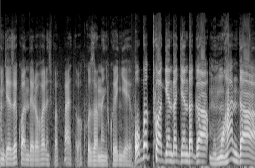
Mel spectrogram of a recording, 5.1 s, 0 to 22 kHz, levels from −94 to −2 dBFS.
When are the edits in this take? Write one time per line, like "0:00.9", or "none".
0:02.6

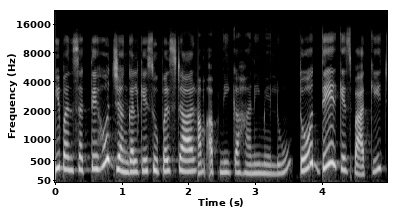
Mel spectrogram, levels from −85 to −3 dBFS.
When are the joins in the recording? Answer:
0:02.2

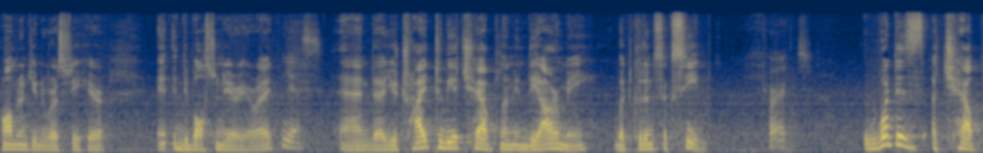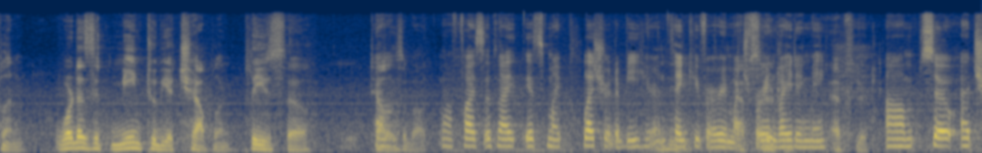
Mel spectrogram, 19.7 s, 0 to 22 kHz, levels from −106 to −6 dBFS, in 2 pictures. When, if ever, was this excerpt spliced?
0:09.5

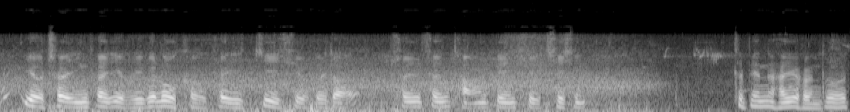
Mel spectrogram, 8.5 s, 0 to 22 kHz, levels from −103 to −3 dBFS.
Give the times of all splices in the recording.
0:06.4

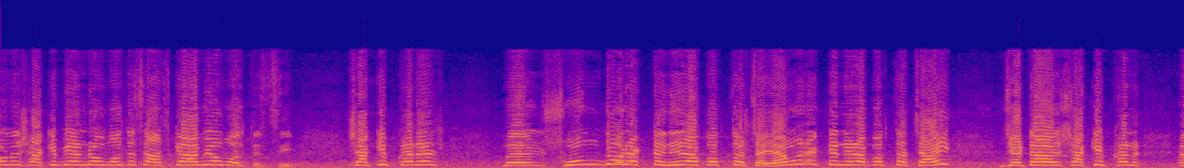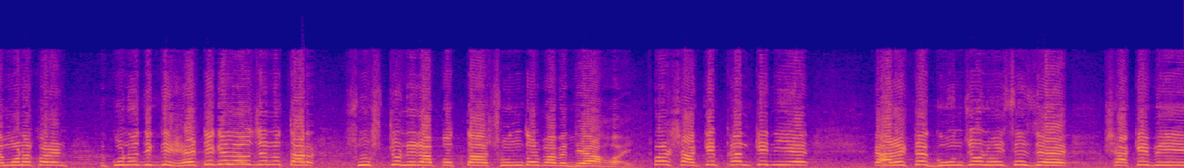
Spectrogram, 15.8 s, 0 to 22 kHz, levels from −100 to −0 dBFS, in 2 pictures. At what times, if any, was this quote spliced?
none

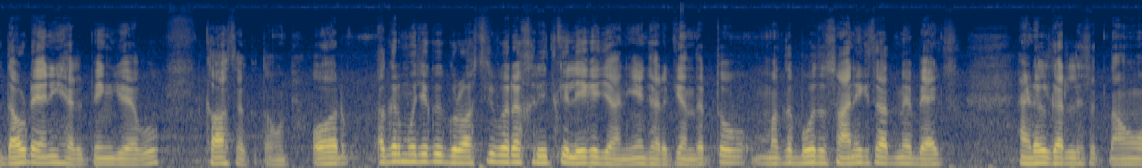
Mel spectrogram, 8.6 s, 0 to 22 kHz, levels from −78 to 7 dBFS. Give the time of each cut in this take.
0:02.1

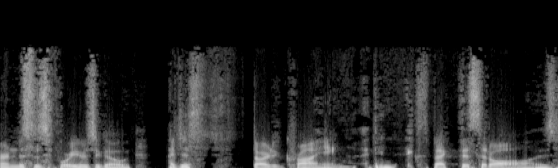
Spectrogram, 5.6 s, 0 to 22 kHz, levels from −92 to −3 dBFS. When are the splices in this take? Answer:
0:01.4

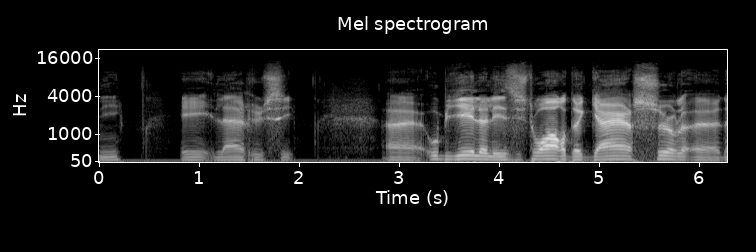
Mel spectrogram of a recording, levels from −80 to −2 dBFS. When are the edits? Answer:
0:04.4

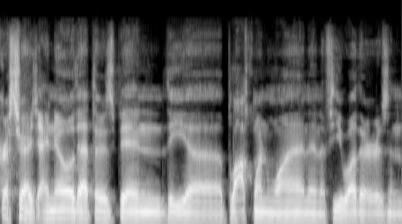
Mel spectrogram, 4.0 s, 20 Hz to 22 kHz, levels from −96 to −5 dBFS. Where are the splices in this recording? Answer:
none

